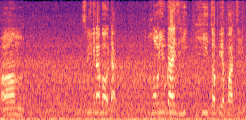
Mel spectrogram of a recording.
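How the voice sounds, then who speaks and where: A man with a Jamaican accent at a high pitch, with ordinary pitch variation and noticeable background noise. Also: moderate pace. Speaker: vlogger. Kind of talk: casual chat. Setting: in a car.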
